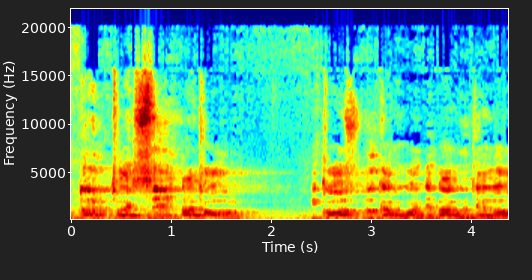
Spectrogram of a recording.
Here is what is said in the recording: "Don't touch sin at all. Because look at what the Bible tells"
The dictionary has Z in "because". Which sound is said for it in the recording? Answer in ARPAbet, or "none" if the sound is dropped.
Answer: S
